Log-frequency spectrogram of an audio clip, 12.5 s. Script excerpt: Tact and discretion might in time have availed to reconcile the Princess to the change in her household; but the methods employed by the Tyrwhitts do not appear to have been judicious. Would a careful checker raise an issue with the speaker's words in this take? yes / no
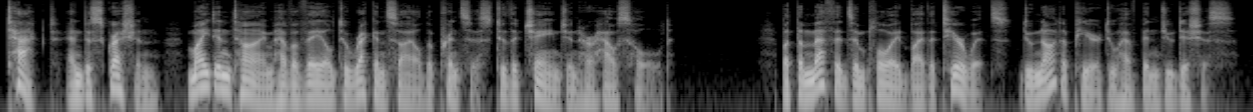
no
